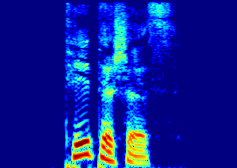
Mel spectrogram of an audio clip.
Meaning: strong/mixed nominative/accusative neuter singular of thetisch
- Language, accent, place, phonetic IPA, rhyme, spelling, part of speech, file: German, Germany, Berlin, [ˈteːtɪʃəs], -eːtɪʃəs, thetisches, adjective, De-thetisches.ogg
